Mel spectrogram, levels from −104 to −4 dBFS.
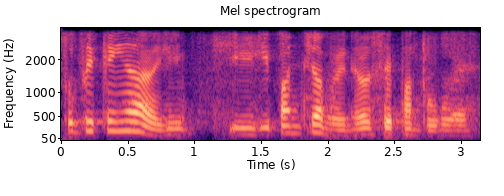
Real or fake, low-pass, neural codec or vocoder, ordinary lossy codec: fake; 3.6 kHz; codec, 44.1 kHz, 3.4 kbps, Pupu-Codec; none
